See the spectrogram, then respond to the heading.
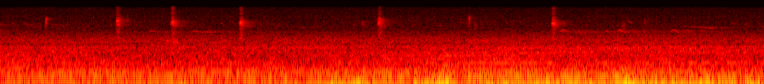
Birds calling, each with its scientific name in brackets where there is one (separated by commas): Red-winged Blackbird (Agelaius phoeniceus)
